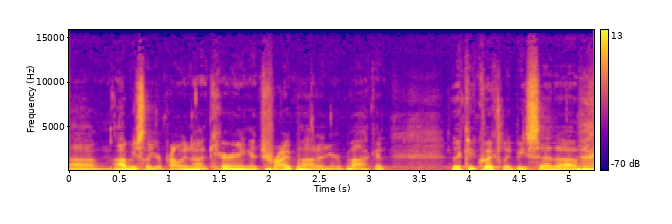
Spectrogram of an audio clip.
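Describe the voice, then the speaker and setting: A man with an unremarkable speaking voice talks at a fairly quick pace, his fairly low pitch held in a fairly even intonation. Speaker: photography expert. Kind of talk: informative talk.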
